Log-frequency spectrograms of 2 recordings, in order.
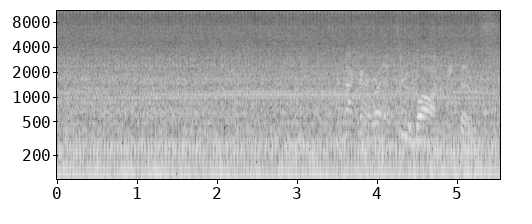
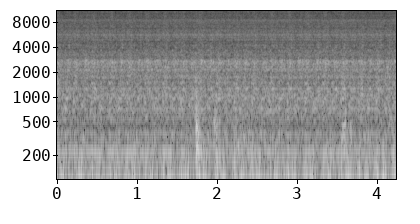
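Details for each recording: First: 2005 Club Car Precedent gas golf cart, first run after about 5 years sitting. Steady, even single-cylinder putter with no knocks or misfires, then it winds down and stops cleanly; runs healthy, oil light off. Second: 2005 Club Car Precedent gas golf cart, sat about five years, cranking on choke: the starter turns it over steadily but it never catches; owner suspects a varnished carburetor bowl, the fuel pump is seen pumping, and it soon starts.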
